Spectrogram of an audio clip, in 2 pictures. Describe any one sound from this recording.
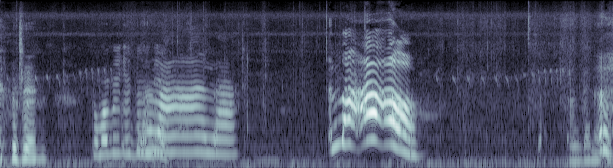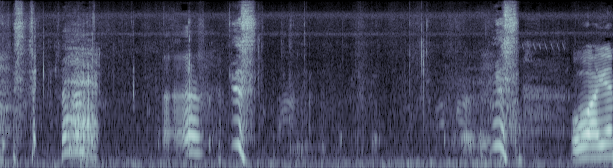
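Women talk and laugh with animation close by, outdoors.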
